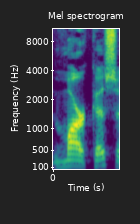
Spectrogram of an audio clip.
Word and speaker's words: Marcus: But Marcus, of course, is the Greek pronunciation of that name.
